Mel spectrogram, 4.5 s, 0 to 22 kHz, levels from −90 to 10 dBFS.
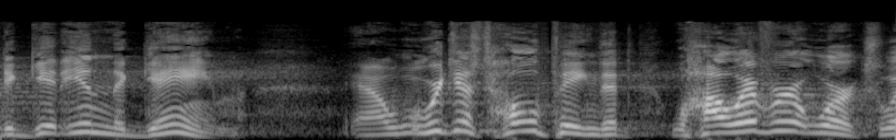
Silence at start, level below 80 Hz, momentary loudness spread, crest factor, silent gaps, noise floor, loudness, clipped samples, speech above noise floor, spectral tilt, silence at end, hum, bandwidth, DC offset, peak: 0 s; -68 dBFS; 12 LU; 20 dB; none; -50 dBFS; -21 LUFS; under 0.1%; 28 dB; -4 dB/octave; 0 s; none; 12 kHz; under 0.1%; -2 dBFS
